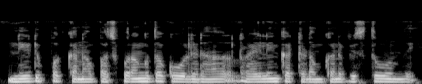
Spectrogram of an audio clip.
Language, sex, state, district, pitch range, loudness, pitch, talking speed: Telugu, male, Telangana, Mahabubabad, 120-135 Hz, -14 LUFS, 125 Hz, 130 wpm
